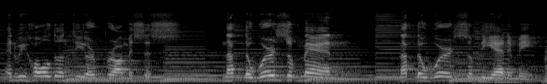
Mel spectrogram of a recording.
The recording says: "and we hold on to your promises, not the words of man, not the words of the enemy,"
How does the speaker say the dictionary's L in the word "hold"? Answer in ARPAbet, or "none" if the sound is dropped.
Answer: L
